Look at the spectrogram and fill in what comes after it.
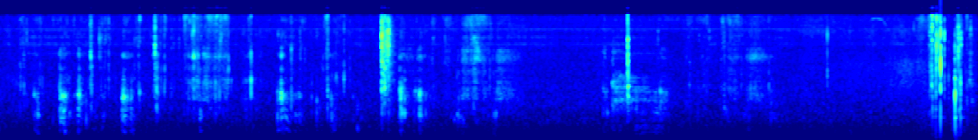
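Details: Indoors, Bram the pug eats with scattered crisp chewing clicks and smacks, a few stronger snuffling bursts, a long quieter stretch of faint munching, then a sharp cluster of loud clicks near the end.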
